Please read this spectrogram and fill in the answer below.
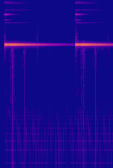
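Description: Two bright bell-like dings about a second and a half apart, each a single clear tone that rings on and fades away over about a second: a title-card sound effect.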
